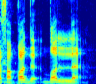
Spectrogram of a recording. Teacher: Faqad dibacanya jelas faqad. Jadi dia qalqalah dulu, enggak dimasukkan ke huruf dhad setelahnya ya.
